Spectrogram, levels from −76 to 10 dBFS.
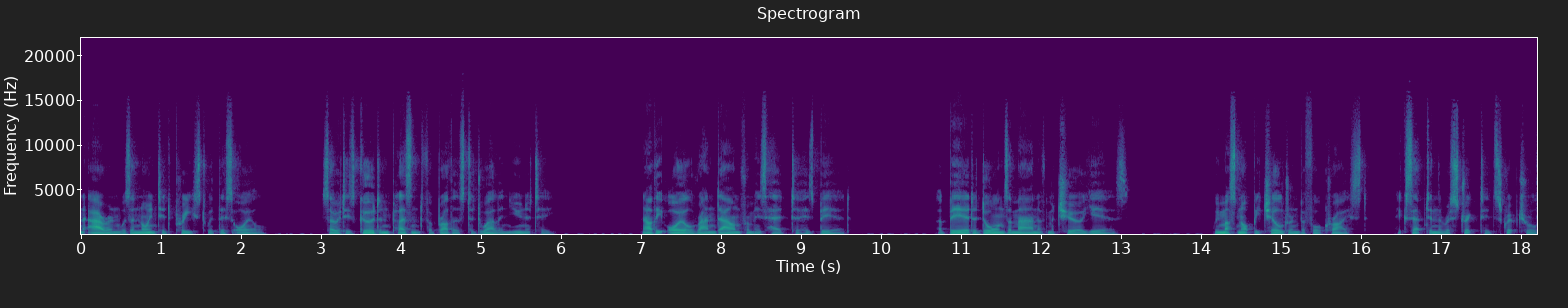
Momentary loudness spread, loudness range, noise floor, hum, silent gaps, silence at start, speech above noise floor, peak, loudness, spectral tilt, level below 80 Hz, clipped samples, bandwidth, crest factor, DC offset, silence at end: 9 LU; 2 LU; -69 dBFS; none; none; 0 s; 37 dB; -8 dBFS; -32 LUFS; -3.5 dB/octave; -48 dBFS; under 0.1%; 16 kHz; 24 dB; under 0.1%; 0 s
